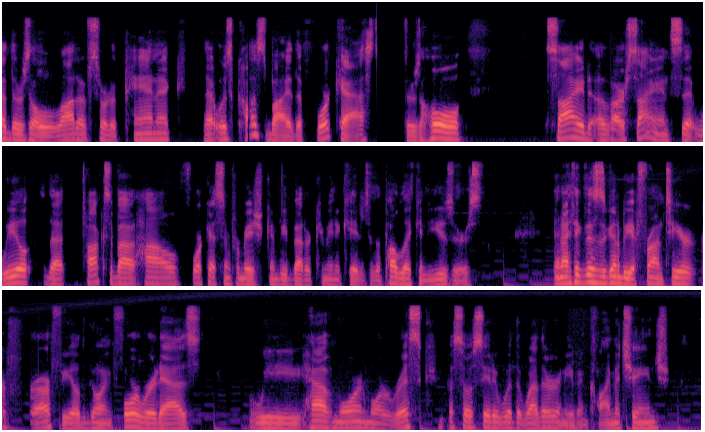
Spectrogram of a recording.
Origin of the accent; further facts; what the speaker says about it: Buffalo, New York, United States; now in Champaign-Urbana, United States; You know, I grew up in Buffalo. I love big snow.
